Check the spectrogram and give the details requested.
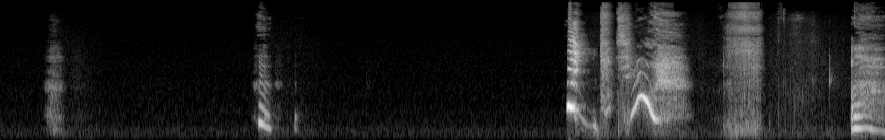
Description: didn't have a lot of time, but i had a sneeze teasing me that i had to induce out.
